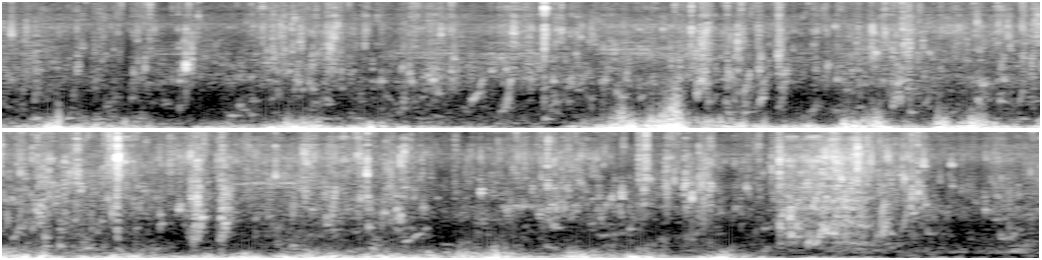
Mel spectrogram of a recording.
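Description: Wind buffeting the microphone in uneven gusts, over small waves lapping against shoreline rocks.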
